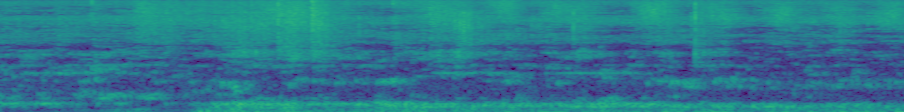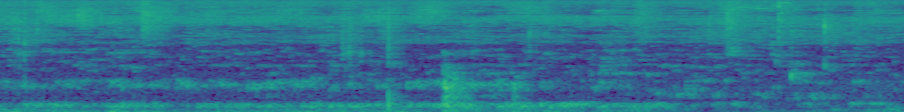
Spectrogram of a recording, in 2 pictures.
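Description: An eraser rubs across a whiteboard.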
